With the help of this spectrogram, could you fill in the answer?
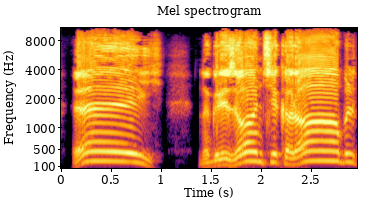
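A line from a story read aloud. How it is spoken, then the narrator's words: Lookout shouting. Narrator (Russian): кричал дозорный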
